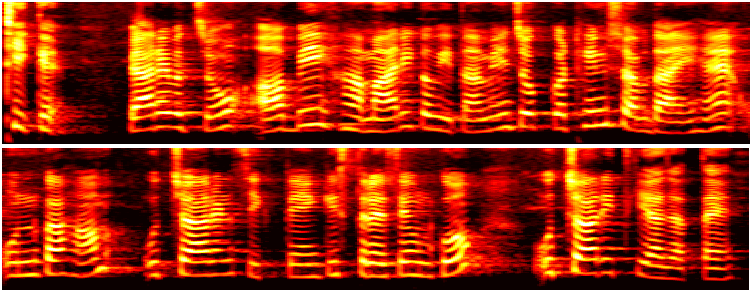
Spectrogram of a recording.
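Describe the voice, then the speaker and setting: Speaking at a normal speed in a fairly high voice, a woman leads a classroom lesson, patiently explaining, asking questions and answering them herself, with English words mixed into her Hindi.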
